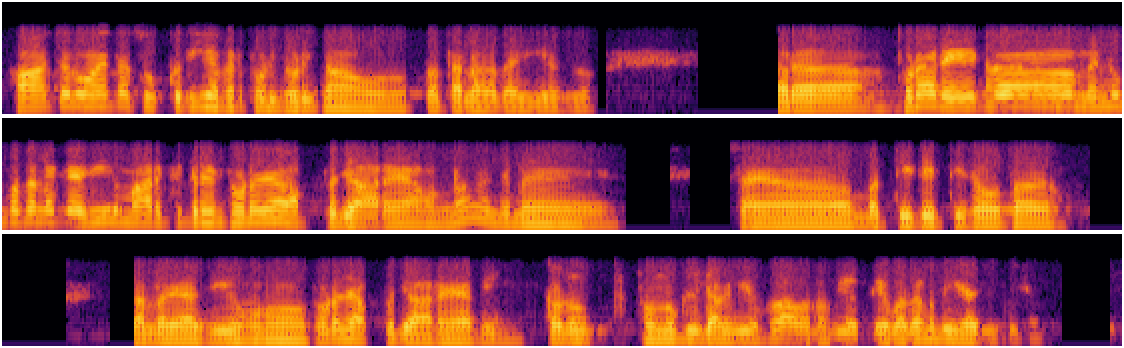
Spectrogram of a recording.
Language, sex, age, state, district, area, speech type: Punjabi, male, 45-60, Punjab, Fatehgarh Sahib, urban, conversation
